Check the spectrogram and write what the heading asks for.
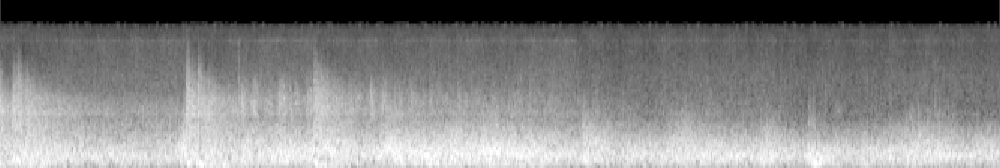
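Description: Artillery fire: three or four heavy gun reports within the first three seconds, each dying away in a rolling echo, over a continuous low rumble.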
